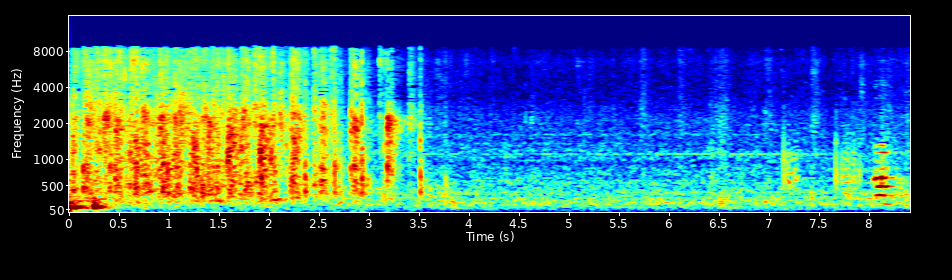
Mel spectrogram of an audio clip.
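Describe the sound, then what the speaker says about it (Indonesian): Audience members at a presentation clap as Pak Hendy is called to the front, a burst of applause that fades after about three seconds into quieter room sound with a few scattered claps and faint voices. "Silakan Pak Hendy, kita kasih tepuk tangan teman-teman."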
